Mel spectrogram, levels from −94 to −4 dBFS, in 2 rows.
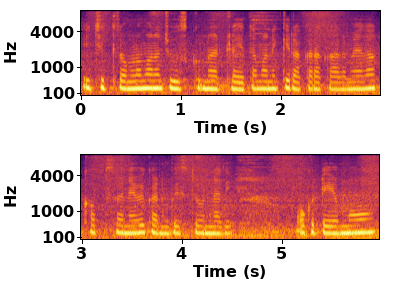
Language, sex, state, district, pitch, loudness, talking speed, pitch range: Telugu, female, Andhra Pradesh, Krishna, 210 Hz, -15 LUFS, 130 wpm, 200-220 Hz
